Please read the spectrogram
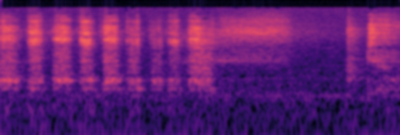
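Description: A large coin scraping the coating off a paper scratch-off lottery ticket in rapid back-and-forth strokes. The strokes pause for about half a second after the first second, then start again near the end.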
